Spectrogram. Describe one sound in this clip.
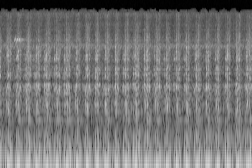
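A truck's diesel engine rumbles and throbs steadily.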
